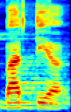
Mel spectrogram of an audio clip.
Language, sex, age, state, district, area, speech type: Assamese, male, 30-45, Assam, Biswanath, rural, read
